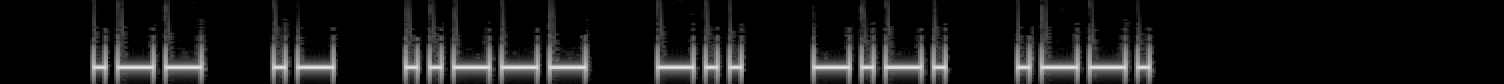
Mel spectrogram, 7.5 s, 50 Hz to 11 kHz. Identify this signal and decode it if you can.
Morse code, heard as a keyed tone, about 20 wpm, spaced as for 14 wpm, 700 Hz. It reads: WA2DCP
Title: 179 Lesson 29g - Slash - Call Signs 20wpm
